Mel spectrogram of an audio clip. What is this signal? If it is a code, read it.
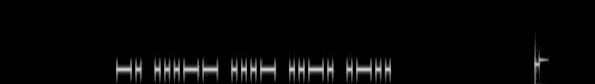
Morse code, heard as a keyed tone, about 25 wpm, 700 Hz. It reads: N3VFL
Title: USA Call Signs - 5 Characters - 3x Character Spacing - 25wpm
